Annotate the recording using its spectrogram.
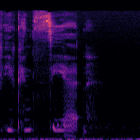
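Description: A woman speaking softly, close to a whisper, in short broken phrases that trail off about halfway through.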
